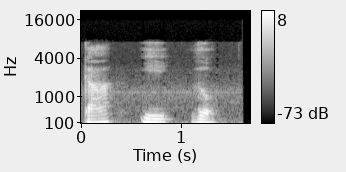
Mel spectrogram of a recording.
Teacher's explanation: Tomemos la palabra Caído, la fuerza cae sobre la I. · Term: acento de hiato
